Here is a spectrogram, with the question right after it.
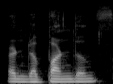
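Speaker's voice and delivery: playfully imitated Indian accent. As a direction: repeat it to yourself with an Indian accent. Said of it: "driving alone in my car".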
